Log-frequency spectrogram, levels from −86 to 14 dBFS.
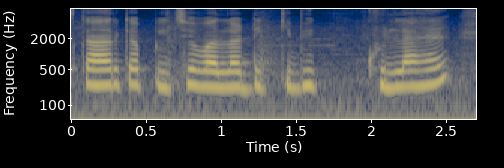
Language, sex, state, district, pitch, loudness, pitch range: Hindi, male, Jharkhand, Garhwa, 240 Hz, -16 LUFS, 230-250 Hz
